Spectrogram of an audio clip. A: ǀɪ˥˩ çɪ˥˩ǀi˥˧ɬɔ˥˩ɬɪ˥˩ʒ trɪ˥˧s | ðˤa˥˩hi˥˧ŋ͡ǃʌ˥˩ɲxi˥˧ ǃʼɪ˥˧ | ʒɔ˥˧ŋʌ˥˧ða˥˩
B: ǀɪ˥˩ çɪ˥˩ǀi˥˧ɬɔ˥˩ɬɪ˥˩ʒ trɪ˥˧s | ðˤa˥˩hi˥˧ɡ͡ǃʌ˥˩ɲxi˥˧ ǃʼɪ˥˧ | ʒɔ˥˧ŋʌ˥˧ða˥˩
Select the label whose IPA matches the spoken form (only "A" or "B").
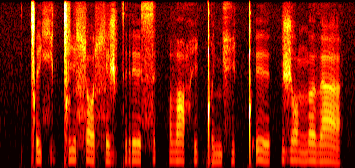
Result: B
